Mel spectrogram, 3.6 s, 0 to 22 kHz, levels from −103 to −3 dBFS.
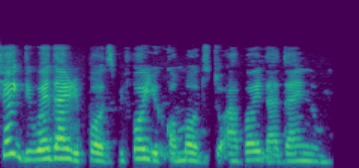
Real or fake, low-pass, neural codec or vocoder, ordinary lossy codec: real; 7.2 kHz; none; none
